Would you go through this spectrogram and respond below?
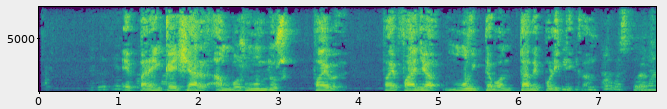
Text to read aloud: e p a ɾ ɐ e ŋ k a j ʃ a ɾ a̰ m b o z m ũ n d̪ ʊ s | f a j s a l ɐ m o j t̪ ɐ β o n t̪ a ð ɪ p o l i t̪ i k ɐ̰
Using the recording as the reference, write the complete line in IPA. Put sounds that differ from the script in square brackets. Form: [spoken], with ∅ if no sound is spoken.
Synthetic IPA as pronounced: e p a ɾ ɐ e ŋ k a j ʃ a ɾ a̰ m b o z m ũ n d̪ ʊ s | f a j [f] a [ʎ] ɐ m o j t̪ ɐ β o n t̪ a ð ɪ p o l i t̪ i k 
